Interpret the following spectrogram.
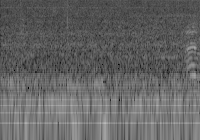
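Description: Steady low rumble and hum of a galleon-shaped amusement ride car travelling along its track.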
